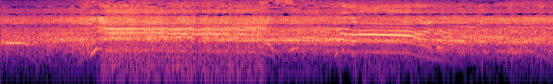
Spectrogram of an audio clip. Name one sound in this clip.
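A stadium crowd roars and cheers in a loud burst.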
